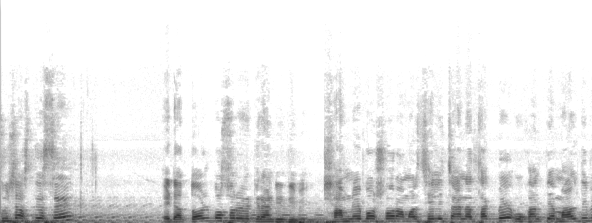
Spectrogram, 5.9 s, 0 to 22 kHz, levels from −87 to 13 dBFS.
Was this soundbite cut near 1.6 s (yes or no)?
no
